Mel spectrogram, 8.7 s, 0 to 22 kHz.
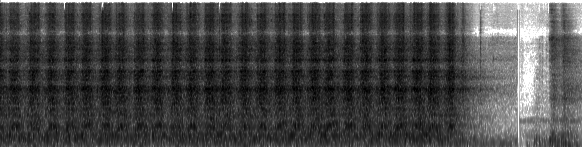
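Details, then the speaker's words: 1956 Century Resorter boat marine flathead engine, sat years in a field, first start attempt on 6V battery: steady cranking about four strokes a second for seven seconds, no firing; debris found in fuel, tank fuel suspected bad. "so we tried priming the fuel system again and you can see more of that junk just came out of there um I'm not confident whatsoever that the fuel in that tank is going to be good"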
